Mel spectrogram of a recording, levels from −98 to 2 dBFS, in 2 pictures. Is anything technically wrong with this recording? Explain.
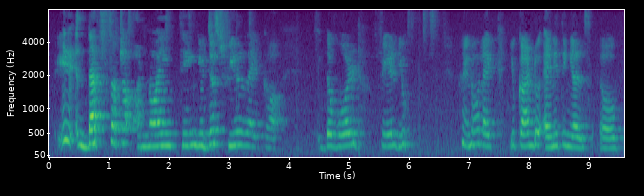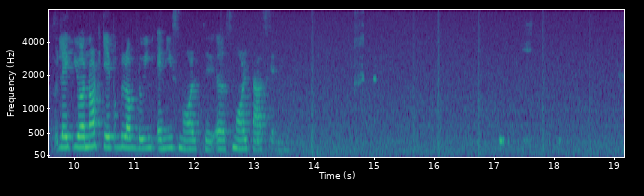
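Yes. From 10.65 to 13.26 s, just after "uh like you're not", there is automatic gain rising: the gain control judged the input too quiet and raised its gain by about 4 dB over two and a half seconds. Unlike a talker moving, which happens around 3.0 and 14.5 s, the room noise swells together with the speech.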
